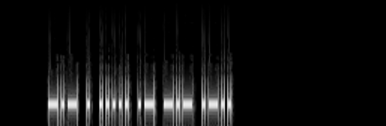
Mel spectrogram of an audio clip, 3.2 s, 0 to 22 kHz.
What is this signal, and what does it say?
Morse code, heard as a keyed tone, about 46 wpm, 700 Hz. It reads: KE5AKL
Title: NA SOTA Activator Callsigns 45wpm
